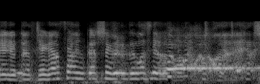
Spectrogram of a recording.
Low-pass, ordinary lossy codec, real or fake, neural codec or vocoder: none; none; fake; codec, 16 kHz, 1 kbps, FreqCodec, smaller model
